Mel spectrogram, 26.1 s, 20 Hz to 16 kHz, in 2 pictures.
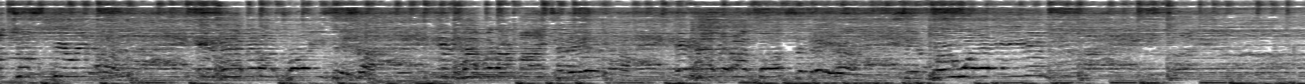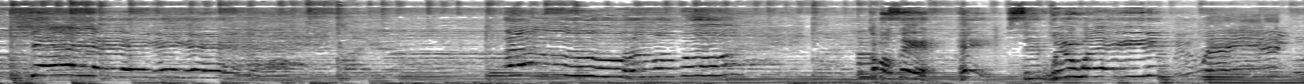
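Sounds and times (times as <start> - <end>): man singing into microphone: 0.0 - 1.4, 2.0 - 10.8, 13.2 - 16.0, 18.1 - 20.4, 21.6 - 26.0
instrumental music with heavy bass: 0.0 - 26.0.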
